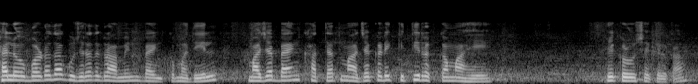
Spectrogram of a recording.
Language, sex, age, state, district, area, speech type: Marathi, male, 18-30, Maharashtra, Sangli, urban, read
